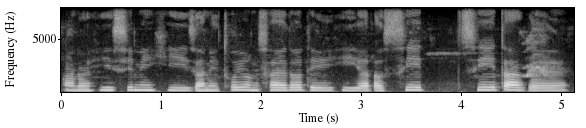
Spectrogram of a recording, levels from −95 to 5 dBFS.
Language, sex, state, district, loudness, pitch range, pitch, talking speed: Chakma, female, Tripura, West Tripura, -19 LUFS, 215-240 Hz, 230 Hz, 140 wpm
